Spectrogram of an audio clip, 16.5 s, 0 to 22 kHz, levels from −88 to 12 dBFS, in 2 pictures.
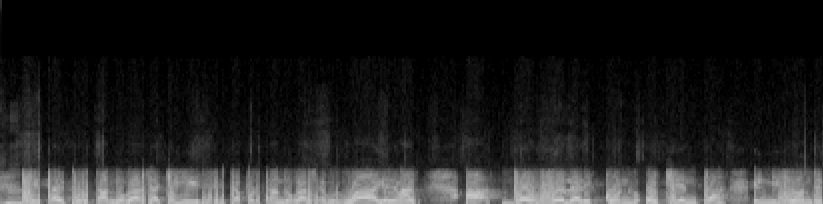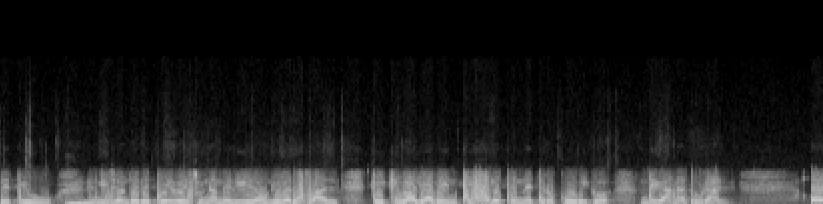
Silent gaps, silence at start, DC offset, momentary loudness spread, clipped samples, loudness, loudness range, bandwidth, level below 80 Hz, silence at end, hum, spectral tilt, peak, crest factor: none; 0 s; under 0.1%; 7 LU; under 0.1%; -18 LUFS; 2 LU; 7.2 kHz; -64 dBFS; 0 s; none; -7 dB/octave; -4 dBFS; 14 dB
